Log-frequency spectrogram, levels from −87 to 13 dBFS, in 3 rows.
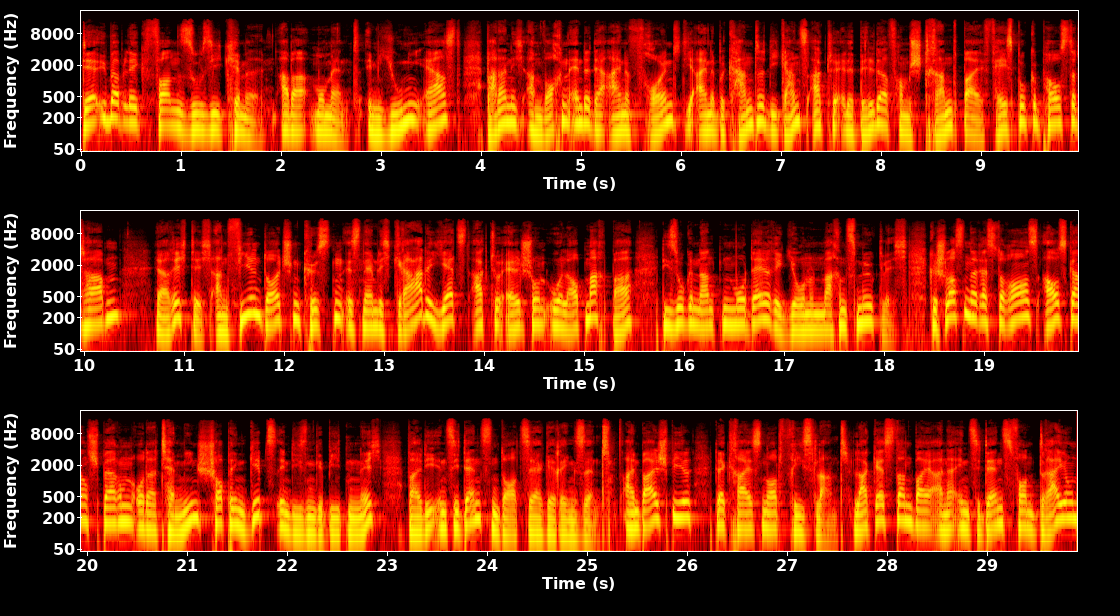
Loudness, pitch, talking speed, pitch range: -21 LUFS, 135 Hz, 160 wpm, 115-165 Hz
